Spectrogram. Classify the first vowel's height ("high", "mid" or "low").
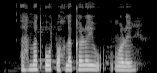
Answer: low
